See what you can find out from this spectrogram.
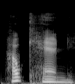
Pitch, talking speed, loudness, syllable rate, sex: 120 Hz, 235 wpm, -18 LUFS, 4.0 syllables/s, male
